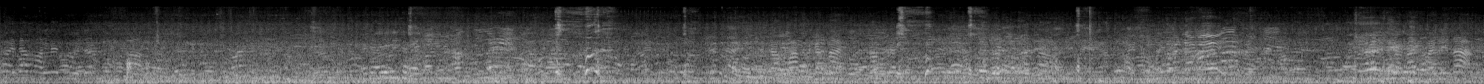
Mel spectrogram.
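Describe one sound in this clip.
Dishes clink on a table.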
